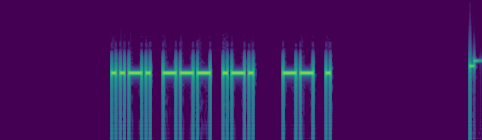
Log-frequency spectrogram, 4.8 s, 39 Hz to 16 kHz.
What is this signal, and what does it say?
Morse code, heard as a keyed tone, about 28 wpm, 700 Hz. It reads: FOR ME
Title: Sets of 2 Words 28wpm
